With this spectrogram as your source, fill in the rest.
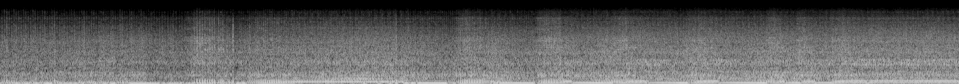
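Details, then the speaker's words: Allis Chalmers WD narrow-front row-crop tractor, rescued from the bush after being seized that morning, first run: low, lumpy putter with uneven idle beat; runs but has bugs to work out, tune-up planned. "Another $600 tractor, away we go. Obviously we got to work out some bugs, but it runs."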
